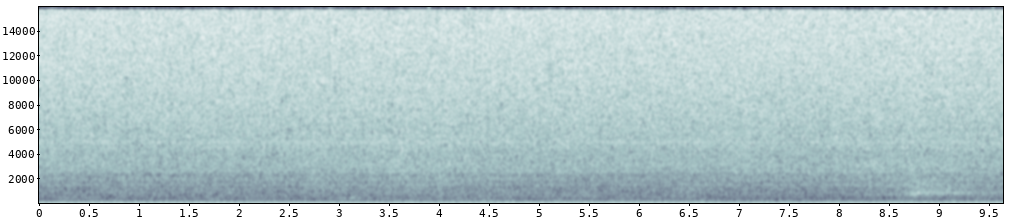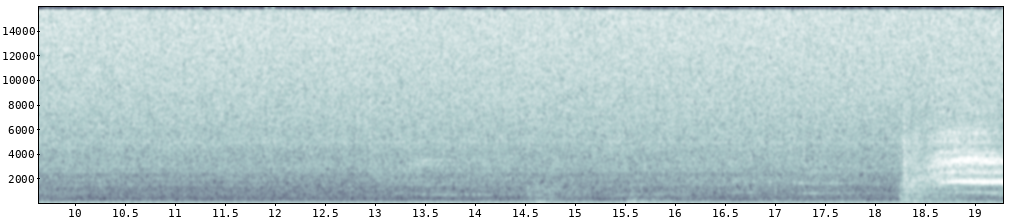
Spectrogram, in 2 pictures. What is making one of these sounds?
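Footsteps echo softly across a large, quiet hall.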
